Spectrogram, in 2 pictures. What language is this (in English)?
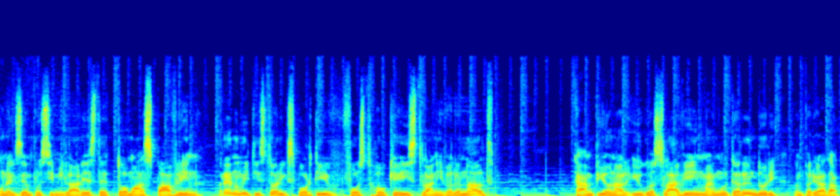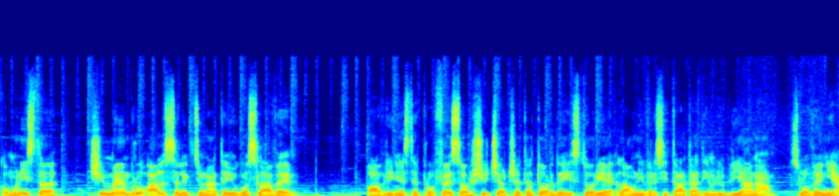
Romanian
